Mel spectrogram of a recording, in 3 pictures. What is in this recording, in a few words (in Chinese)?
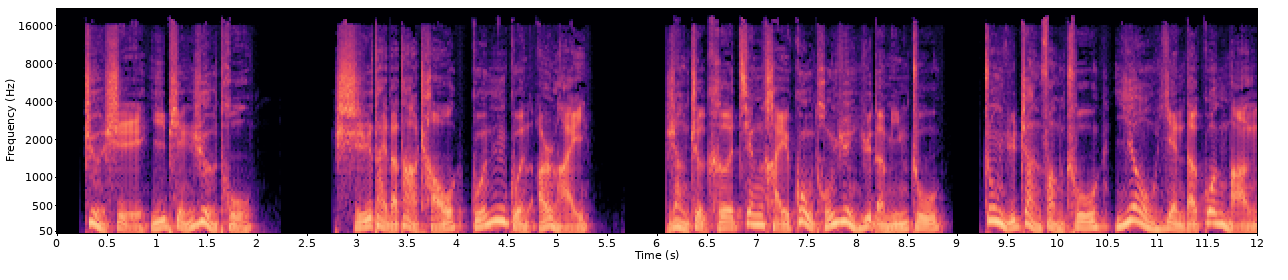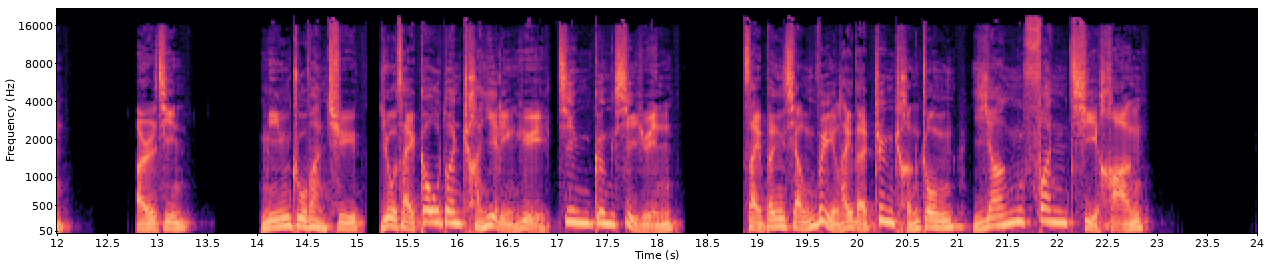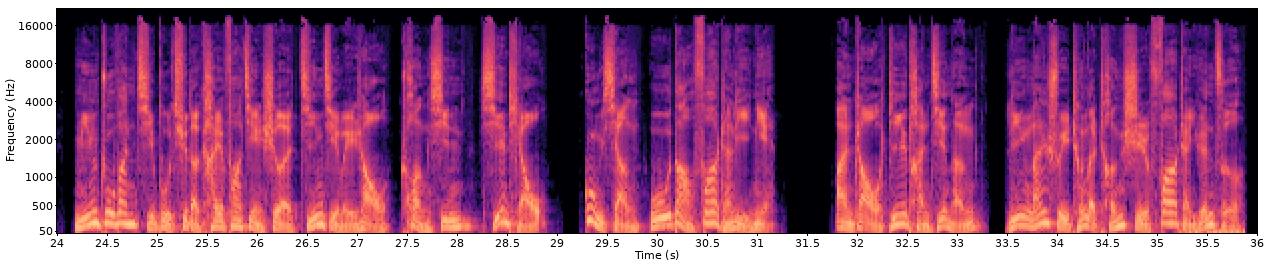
男 地区建设; 自由贸易试验区广州南沙新区片区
